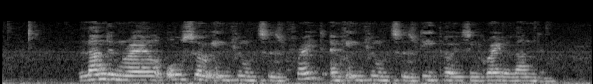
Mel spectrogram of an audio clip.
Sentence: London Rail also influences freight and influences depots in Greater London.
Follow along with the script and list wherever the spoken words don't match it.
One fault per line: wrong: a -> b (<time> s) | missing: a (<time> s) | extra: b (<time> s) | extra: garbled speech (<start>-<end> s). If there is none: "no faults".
no faults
